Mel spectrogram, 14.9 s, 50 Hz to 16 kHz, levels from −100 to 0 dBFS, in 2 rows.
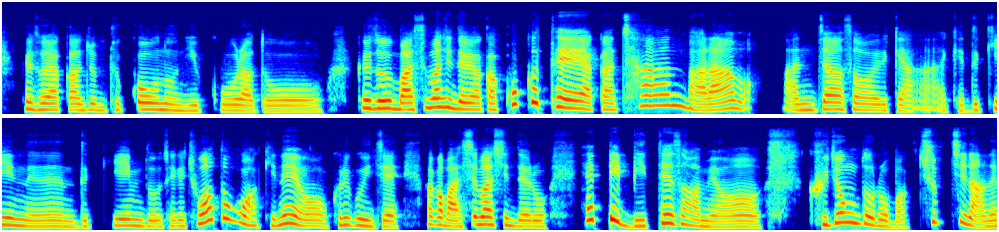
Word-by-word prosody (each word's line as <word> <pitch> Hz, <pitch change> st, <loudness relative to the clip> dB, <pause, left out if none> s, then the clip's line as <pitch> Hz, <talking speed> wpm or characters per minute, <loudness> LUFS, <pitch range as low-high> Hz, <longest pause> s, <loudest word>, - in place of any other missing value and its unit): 그래서 210 Hz, -3 st, -1 dB
약간 195 Hz, -1 st, -1 dB
좀 190 Hz, -2 st, -6 dB
두꺼운 205 Hz, +2 st, 0 dB
옷 185 Hz, -2 st, -2 dB
입고라도 170 Hz, -1 st, -4 dB, 0.2 s
그래도 250 Hz, -2 st, +5 dB
말씀하신 265 Hz, +6 st, +3 dB
대로 215 Hz, -2 st, +3 dB
약간 200 Hz, 0 st, -1 dB
코끝에 380 Hz, -, +4 dB
약간 210 Hz, -3 st, -1 dB
찬바람 255 Hz, -, 0 dB, 0.3 s
앉아서 195 Hz, +1 st, -1 dB
이렇게 185 Hz, -1 st, -5 dB
아 165 Hz, -, -9 dB
이렇게 175 Hz, 0 st, -11 dB
느끼는 185 Hz, -3 st, -2 dB
느낌도 195 Hz, +1 st, -3 dB
되게 190 Hz, +1 st, -6 dB
좋았던 380 Hz, -, +2 dB
것 270 Hz, -6 st, +2 dB
같긴 210 Hz, +1 st, -3 dB
해요. 195 Hz, -9 st, +2 dB
그리고 220 Hz, -2 st, -1 dB
이제 180 Hz, -2 st, -2 dB, 0.2 s
아까 250 Hz, -2 st, +1 dB
말씀하신 220 Hz, +3 st, +2 dB
대로 185 Hz, -1 st, -2 dB, 0.3 s
햇빛 395 Hz, -, +5 dB
밑에서 250 Hz, +7 st, +1 dB
하면 175 Hz, -1 st, -2 dB, 0.3 s
그 240 Hz, -, -2 dB
정도로 270 Hz, -, +2 dB
막 165 Hz, -2 st, -8 dB
춥진 310 Hz, -3 st, -3 dB
않을 180 Hz, -2 st, 0 dB
205 Hz, 355 characters per minute, -24 LUFS, 185-250 Hz, 0.3 s, 그래도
